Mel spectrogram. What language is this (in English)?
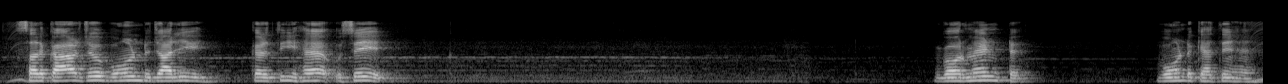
Hindi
